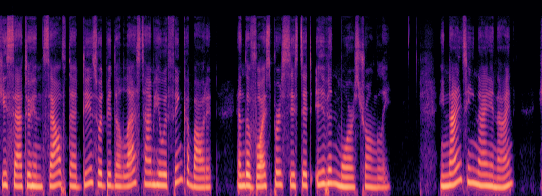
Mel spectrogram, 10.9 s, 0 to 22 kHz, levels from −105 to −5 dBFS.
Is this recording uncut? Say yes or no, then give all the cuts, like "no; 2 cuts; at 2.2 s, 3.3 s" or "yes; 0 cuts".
yes; 0 cuts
